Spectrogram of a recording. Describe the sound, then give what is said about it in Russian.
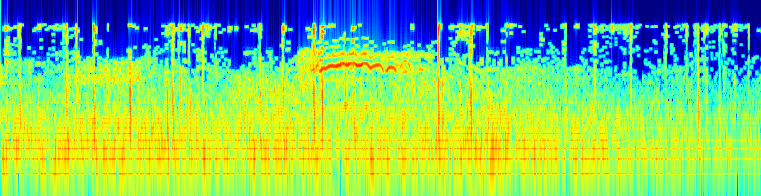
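A horse neighs in a single rising-and-falling whinny midway through, heard over a steady, noisy background that continues for the whole clip. “Ну вот, и одобрительно заржал конь потом.”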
